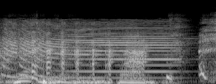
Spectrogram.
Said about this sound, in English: Do you ever just, when you don't have your air horn with you, just do it in conversation? No, like, I have it on my phone.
